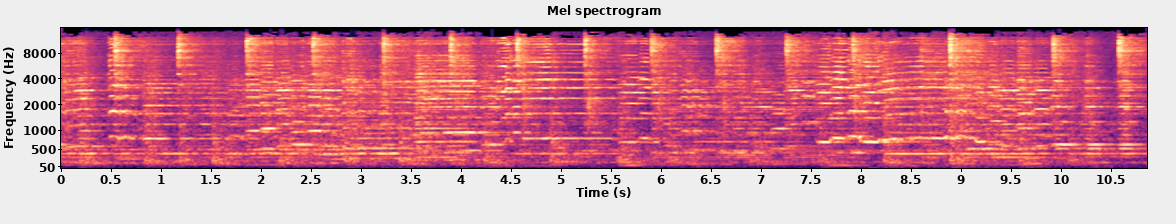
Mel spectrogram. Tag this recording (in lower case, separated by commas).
music, fiddle, musical instrument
